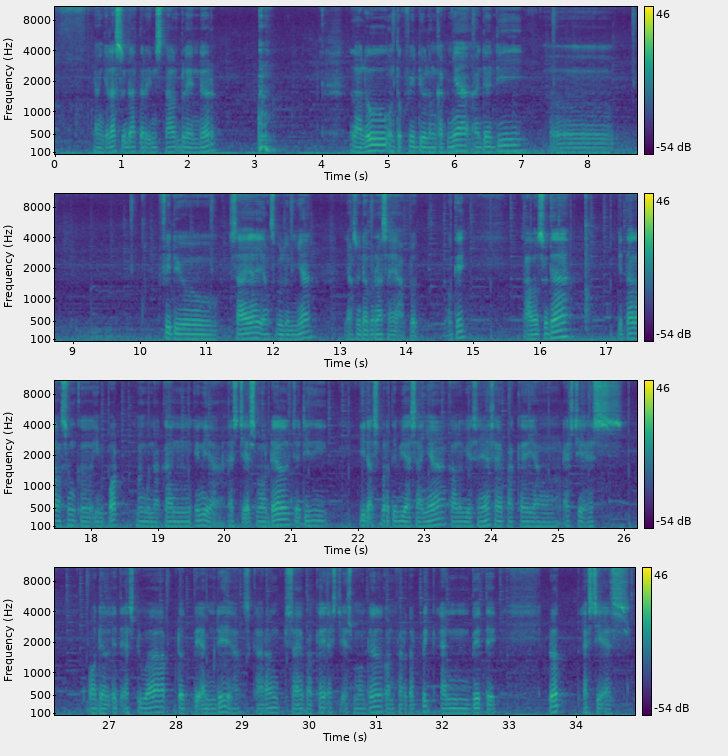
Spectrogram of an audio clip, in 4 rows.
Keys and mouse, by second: 16.2-18.7 drag.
